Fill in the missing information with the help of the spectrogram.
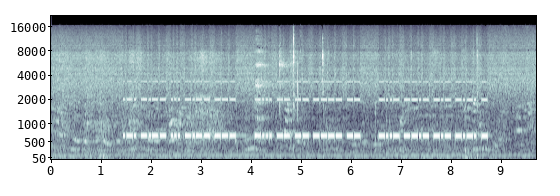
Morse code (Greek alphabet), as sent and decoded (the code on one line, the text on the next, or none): .-. -.-- ... -.-- --- / -... -- -- ---- -- / -..- --.- -.- -.-. -
ΡΥΣΥΟ ΒΜΜΧΜ ΞΨΚΘΤ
